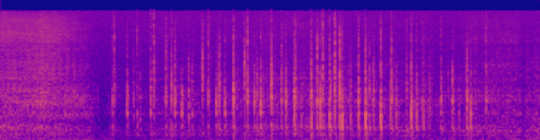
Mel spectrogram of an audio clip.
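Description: Long acrylic nails tap and scratch the sides of a closed, medium brown corrugated cardboard mailer box lying flat while hands hold it. A soft scratchy rustle in the first second gives way to a rapid, uneven series of sharp, dry clicking taps mixed with scraping.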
